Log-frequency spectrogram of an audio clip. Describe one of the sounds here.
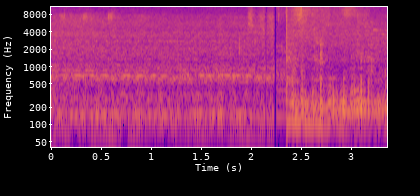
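Rally car engines drone in the distance.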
